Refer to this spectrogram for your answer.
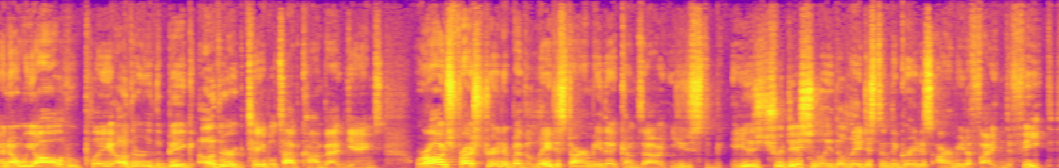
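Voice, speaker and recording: A voice with an American accent talks at a very fast pace in a very clean recording with a silent background. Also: hardly any pauses. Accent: Texas pronunciation others tease. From Texas. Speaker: YouTube wargaming hobbyist. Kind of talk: unboxing video. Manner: casual, some self-corrections.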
